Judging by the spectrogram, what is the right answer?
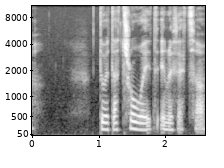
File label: "troed", Welsh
